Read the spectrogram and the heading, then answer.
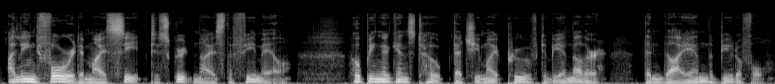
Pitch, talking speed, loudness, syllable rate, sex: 95 Hz, 180 wpm, -18 LUFS, 6.0 syllables/s, male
